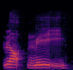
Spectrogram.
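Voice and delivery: grumpy frog voice; grumbling frog. A narrator's reading. Frog refusing to knead the dough, grumbling. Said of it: "grumbled the Frog".

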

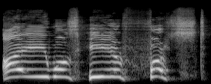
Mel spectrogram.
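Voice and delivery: very high, slow, loud yell; boggart yell. Acted. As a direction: bellow it like a tiny tyrant. Boggart arguing.

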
